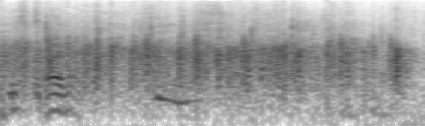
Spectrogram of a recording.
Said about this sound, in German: Moment, da klatscht schnell, ja. Ja, lass die Leute mal. Hennes, dein Applaus.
